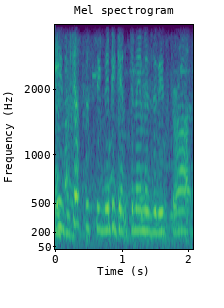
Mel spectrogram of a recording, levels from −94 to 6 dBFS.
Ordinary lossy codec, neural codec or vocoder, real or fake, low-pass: Opus, 16 kbps; none; real; 3.6 kHz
